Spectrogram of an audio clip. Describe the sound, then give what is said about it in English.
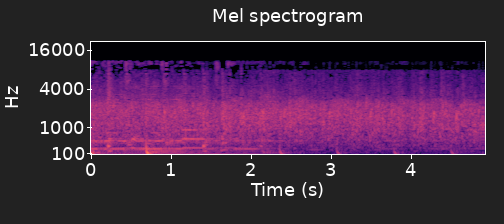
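An audience applauds and cheers on a radio show from Atlanta, Georgia. The clapping is dense and steady and fills the whole stretch. “Give a round of applause. Round of applause.”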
